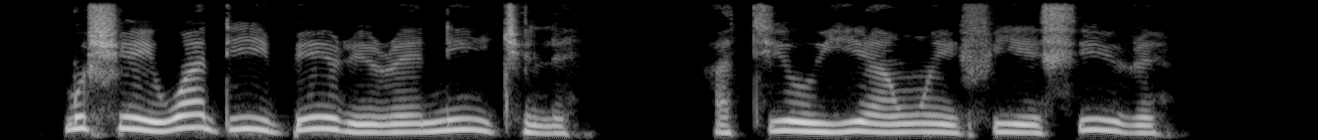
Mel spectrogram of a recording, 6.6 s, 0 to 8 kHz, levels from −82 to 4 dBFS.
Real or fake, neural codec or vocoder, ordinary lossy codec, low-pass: real; none; none; 7.2 kHz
